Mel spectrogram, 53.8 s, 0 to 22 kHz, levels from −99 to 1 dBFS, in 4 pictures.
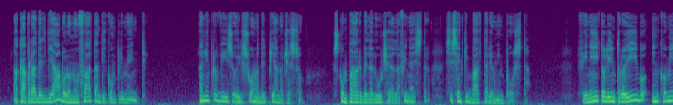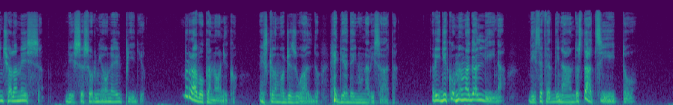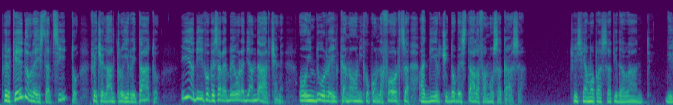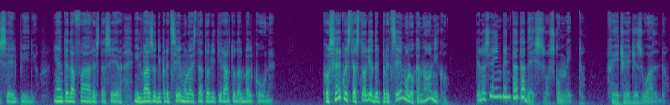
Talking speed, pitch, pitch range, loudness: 120 wpm, 150 Hz, 120-175 Hz, -31 LUFS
